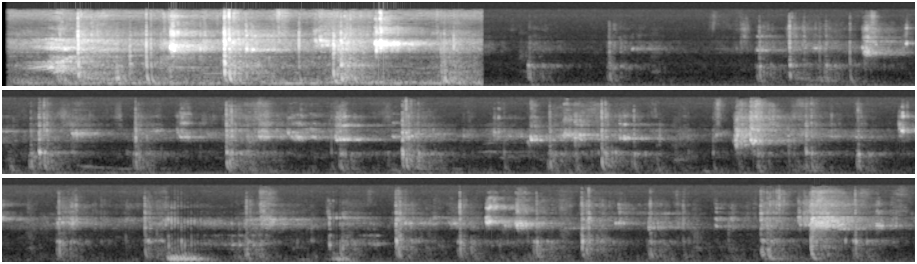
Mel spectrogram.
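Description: Tennis ball being struck and bouncing on a hard court: a string of short, sharp knocks about one or two a second, with a heavier thud about three quarters of the way in. It opens with a few seconds of loud, noisy sound that cuts off suddenly.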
